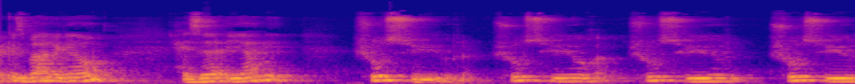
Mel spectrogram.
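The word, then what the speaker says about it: chaussures: بعد كده ركز بقى على كده اهو، حذاء يعني شوسيور الاي واليو بيتنطقوا او، تبقى شوسيور والاو والاس في الاخر ما بيتنطقوش.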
